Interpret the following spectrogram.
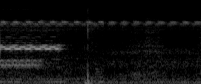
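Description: Telephone ringing with a steady electronic tone, which cuts off about half a second in. A faint, high-pitched pulsing tone carries on underneath.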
